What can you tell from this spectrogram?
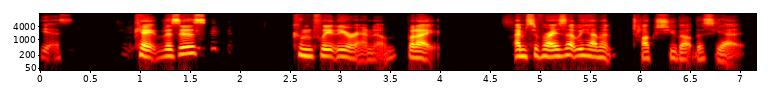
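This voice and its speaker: A woman's voice: low-pitched, animated, normal speed, long pauses, no echo, studio quality. A young woman from Utah chatting on a podcast, blunt and joking, swearing casually. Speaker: podcast co-host. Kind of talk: casual chat.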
